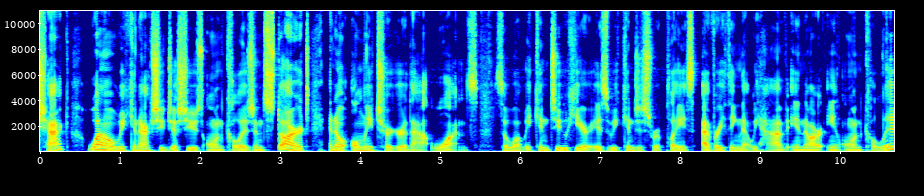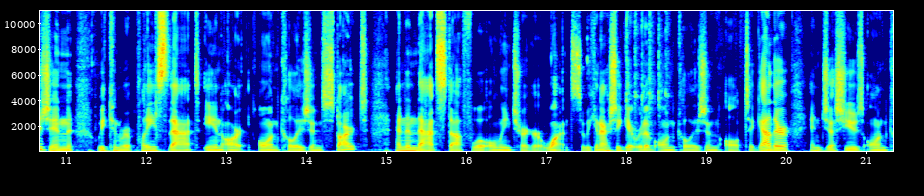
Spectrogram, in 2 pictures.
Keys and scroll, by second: 12.3 ctrl+x, 15.7 ctrl+v, 18.1 BackSpace.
